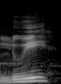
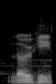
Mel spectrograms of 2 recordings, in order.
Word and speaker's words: Lohi: Just Louis? Lohi, sorry. I always want to say it like it is a French name.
